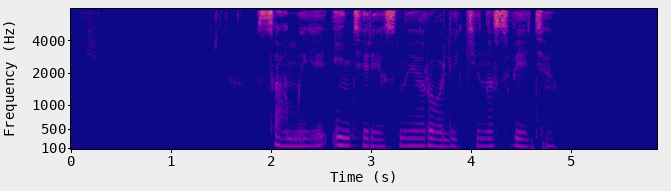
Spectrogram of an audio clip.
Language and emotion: Russian, neutral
